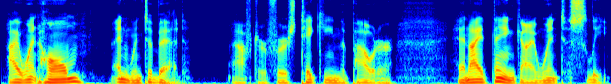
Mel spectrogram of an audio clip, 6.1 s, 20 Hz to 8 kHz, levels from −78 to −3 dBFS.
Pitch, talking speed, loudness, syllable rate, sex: 85 Hz, 185 wpm, -20 LUFS, 4.6 syllables/s, male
